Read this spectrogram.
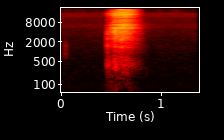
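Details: One sharp, explosive sneeze, a burst of hissing air under half a second, in a tired, bloated person whose sneezing started again despite an air cleaner, cause unknown.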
